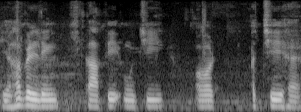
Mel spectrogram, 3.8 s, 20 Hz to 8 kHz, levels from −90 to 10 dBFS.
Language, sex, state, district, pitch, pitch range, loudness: Hindi, male, Haryana, Charkhi Dadri, 120 Hz, 115-125 Hz, -18 LUFS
